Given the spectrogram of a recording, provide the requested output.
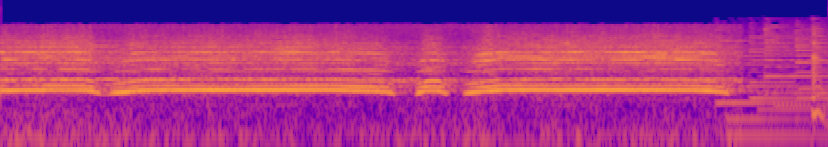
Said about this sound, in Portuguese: Nesse momento, o trem diminui sua velocidade para que embarquem e desembarquem pessoas. Minha expectativa aumenta à medida que o trem vai diminuindo sua velocidade.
